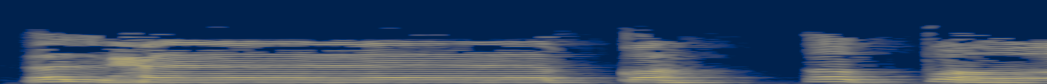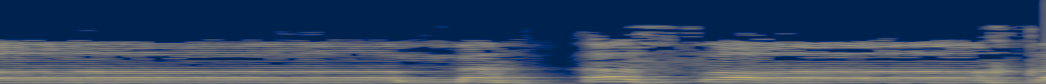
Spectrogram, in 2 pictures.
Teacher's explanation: فكل واحدة ممدودة مدا لازما كلمي مثقل ست حركات كما في التلاوة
